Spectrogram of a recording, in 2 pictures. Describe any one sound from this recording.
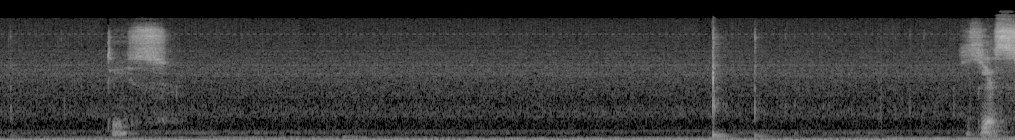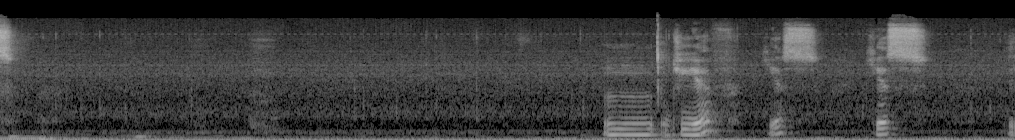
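A young man speaks briefly and quietly into a microphone.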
